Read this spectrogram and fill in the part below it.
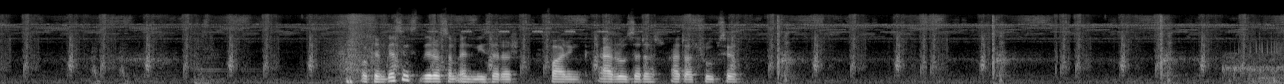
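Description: Armoured footsteps clink and thud steadily on soft ground.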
